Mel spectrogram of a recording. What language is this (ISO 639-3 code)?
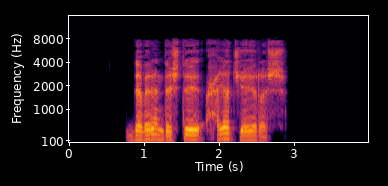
kur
